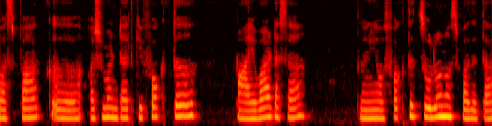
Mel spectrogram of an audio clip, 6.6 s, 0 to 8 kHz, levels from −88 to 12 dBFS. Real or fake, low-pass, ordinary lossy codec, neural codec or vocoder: real; none; none; none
